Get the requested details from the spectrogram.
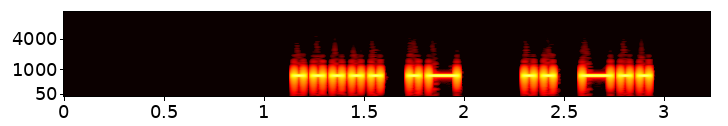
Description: Morse code, heard as a keyed tone, about 25 wpm, 700 Hz. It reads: 5A ID
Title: Field Day Exchanges - 25wpm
